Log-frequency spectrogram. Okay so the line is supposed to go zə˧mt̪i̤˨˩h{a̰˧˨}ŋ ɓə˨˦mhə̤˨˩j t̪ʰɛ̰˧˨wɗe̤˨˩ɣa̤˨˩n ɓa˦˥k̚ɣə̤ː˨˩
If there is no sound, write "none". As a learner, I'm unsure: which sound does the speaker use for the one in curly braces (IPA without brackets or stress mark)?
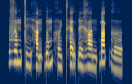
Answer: a̰˧˨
